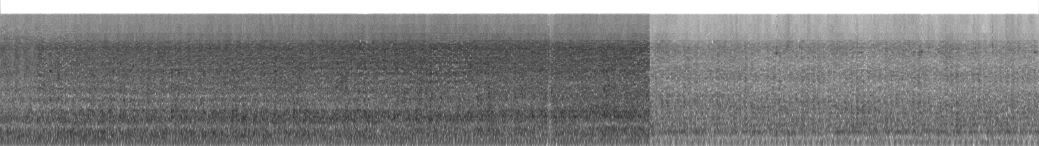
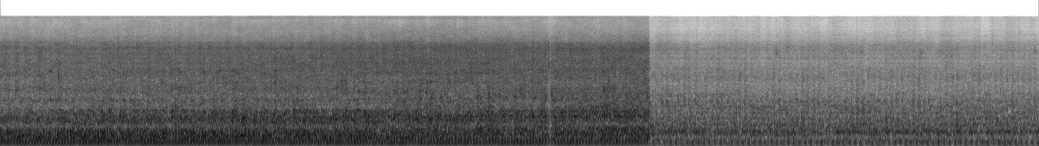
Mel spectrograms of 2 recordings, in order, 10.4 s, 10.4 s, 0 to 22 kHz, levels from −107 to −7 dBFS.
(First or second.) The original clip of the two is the first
